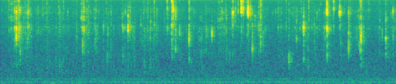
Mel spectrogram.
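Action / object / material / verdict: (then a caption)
scrape / woven straw hand fan / straw / none. A thin, flat hand fan of woven palm or straw in a herringbone weave is scratched with long nails and flexed or squeezed in both hands. It makes quiet, bright, dry crinkling and crackling, with many sharp short ticks over a faint steady low hum.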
